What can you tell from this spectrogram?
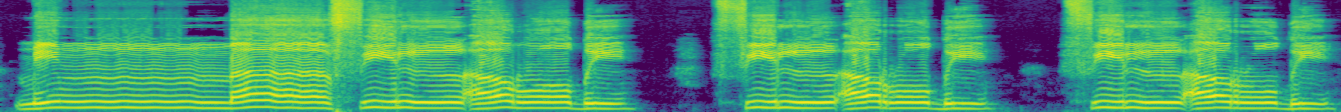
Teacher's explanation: Kerana adanya iltiqa sakinain, pertemuan 2 sukun di sini, ya dengan lam ni lah. Jadi ya ni dihilangkan bunyinya, maka tinggal fa sahaja, terus masuk pada lam yang mati di sini.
